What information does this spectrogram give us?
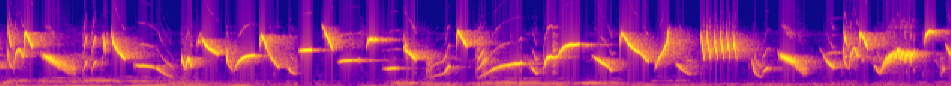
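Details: Black-throated canary in sustained, lively song: rapid chains of bright, steeply slurred whistles and chirps, with occasional trilled notes, running without break over six seconds; a soft low hum in the background.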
